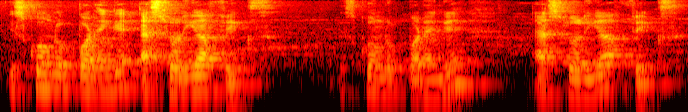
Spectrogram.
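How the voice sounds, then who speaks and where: A man's voice: a little high, a little fast. Man, exam-prep teacher, repeats mnemonics, frequent check-in asides, echoey room, noisy background. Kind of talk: classroom-style vocabulary lesson.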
